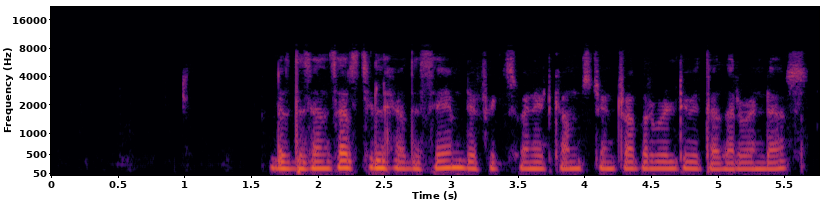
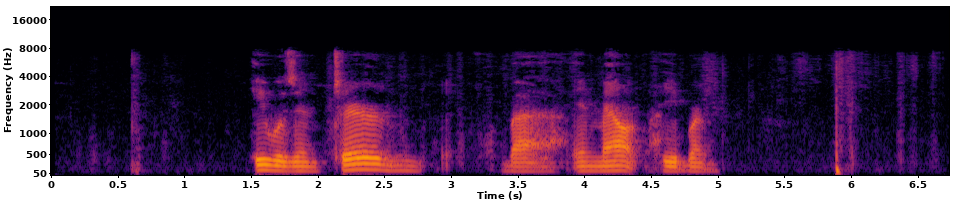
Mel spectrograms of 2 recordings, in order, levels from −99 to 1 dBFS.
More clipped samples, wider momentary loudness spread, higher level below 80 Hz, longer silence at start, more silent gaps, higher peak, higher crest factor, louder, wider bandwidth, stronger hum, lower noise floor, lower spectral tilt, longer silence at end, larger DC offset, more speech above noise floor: neither; second, 6 LU vs 17 LU; second, -72 dBFS vs -64 dBFS; first, 1 s vs 0.6 s; neither; second, -22 dBFS vs -12 dBFS; about the same, 18 dB vs 20 dB; second, -41 LUFS vs -29 LUFS; about the same, 7.8 kHz vs 8 kHz; neither; first, -89 dBFS vs -77 dBFS; about the same, -6.5 dB/octave vs -6.5 dB/octave; second, 0.1 s vs 0.7 s; neither; about the same, 49 dB vs 49 dB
